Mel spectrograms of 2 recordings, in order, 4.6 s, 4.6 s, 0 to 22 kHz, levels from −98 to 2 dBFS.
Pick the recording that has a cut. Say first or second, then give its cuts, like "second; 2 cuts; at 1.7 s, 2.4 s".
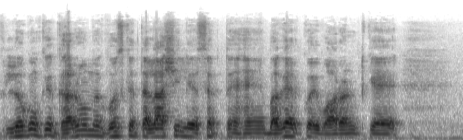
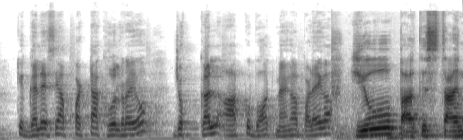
second; 1 cut; at 3.4 s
